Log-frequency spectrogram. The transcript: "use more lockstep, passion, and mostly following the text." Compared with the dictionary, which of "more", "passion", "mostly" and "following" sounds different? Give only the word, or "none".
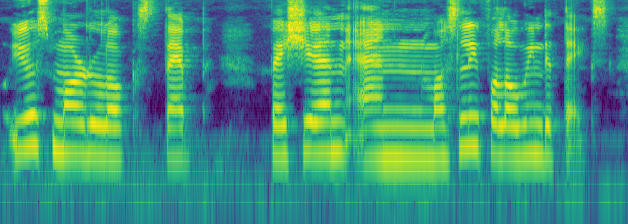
passion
